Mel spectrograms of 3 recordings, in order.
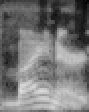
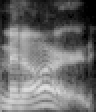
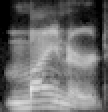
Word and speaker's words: Menard: whole time i'm like it's it's minor it's not menard so when i when i finally played the mirror universe i'm like yeah call me minerd because i'm like yeah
